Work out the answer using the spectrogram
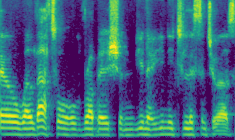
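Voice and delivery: normal talking voice

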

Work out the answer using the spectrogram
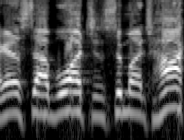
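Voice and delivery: very loud voice.

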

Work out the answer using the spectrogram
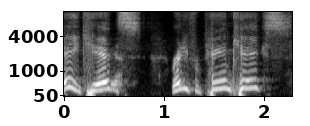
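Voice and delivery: very high, cheery grandpa voice. Describing themselves, the speaker imitates someone's grandpa who gets up early, early-rising grandpa voice. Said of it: "like someone's grandpa that gets up early".

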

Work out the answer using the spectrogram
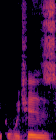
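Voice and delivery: ordinary delivery

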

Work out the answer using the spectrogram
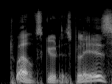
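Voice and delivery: put-on voice faking sober speech. Retelling placing an order with the boys, putting on a fake sober voice. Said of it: "I put on my best sober voice".

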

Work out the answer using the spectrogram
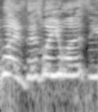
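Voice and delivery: high-pitched shrieking scream. Retelling jumping out of a car in front of watchers, retelling his own screaming. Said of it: "I'm like".

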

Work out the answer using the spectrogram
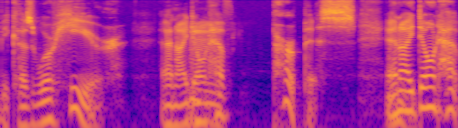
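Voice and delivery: stilted, unnatural, stiff program-like way of speaking. Describing how a movie villain talks: imitating Agent Smith's way of talking. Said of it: "this way of talking that nobody ever actually talks".

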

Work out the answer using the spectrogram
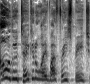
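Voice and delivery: high, mock whining, complaining tone. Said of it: "moaning and groaning and whining about".

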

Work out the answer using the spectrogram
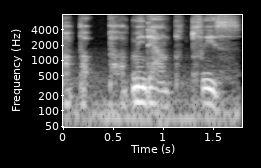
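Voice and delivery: stammering. Game narrator voicing a man being carried toward town, stammering. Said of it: "he's stammering, he's stuttering".

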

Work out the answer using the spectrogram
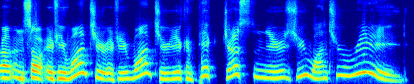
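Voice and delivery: high frog-puppet voice, words stretched out. Imitating Bill Gates introducing Windows 98, Kermit-the-Frog voice. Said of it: "here's my imitation of, of Bill Gates going".

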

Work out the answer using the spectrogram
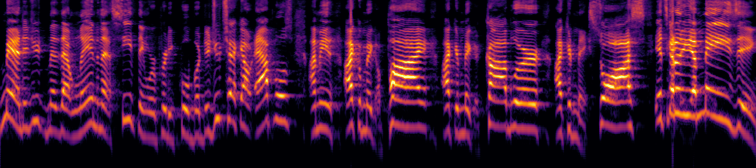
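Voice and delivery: badly acted, hyped-up, excited voice. Speaker retelling the creation story acts out God, terrible excited God impression. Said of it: "a terrible impersonation of God".

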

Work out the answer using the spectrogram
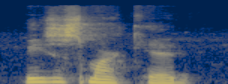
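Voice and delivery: soft, low-key, flat monotone. Describing a hockey player's reply about a rival, imitating Jamie Benn's monotone, calm voice. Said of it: "just in the most monotone, calm voice".

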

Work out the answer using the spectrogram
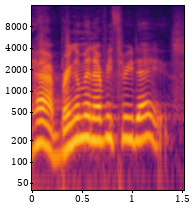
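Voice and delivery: thick, dripping, heavy mocking sarcasm. Quoting a line from the passage being discussed: imitating dripping sarcasm. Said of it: "dripping with sarcasm".

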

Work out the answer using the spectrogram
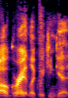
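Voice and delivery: normal talking voice

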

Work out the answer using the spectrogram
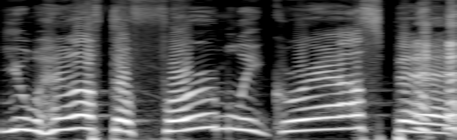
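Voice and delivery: very loud, booming, very slow, drawn-out cartoon voice. Retelling a football replay: Patrick Star voice. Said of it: "you hear Patrick Star in his voice going".

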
